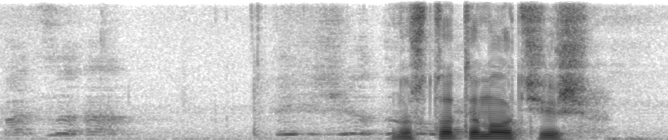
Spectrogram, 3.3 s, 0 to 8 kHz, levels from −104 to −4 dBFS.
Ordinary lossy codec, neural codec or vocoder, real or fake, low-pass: none; none; real; none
